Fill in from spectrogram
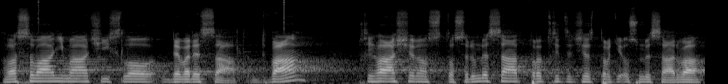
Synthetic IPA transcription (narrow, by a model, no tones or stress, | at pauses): ɦlaso̞vaːɲiːmaːt͡ʃiːslo̞dɛvadɛsa̰ːt̪dva | pr̝̥ɪɦlaːʃɛno̞st̪o̞sɛdumdɛsaːt̪̚pɾo̞t̪r̝̥ɪtt͡sɛt̪ʃɛst̪̚pɾo̞cɪʔo̞sum̩dɛsaːt̪̚dva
